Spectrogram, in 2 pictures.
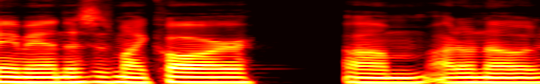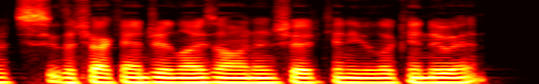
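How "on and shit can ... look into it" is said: ordinary talk, nothing marked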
